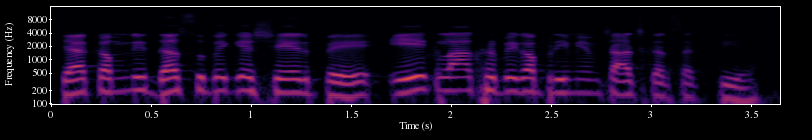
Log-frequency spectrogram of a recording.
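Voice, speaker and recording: A middle-aged Indian-accented man lecturing a classroom on law. His voice sits fairly high for a man. He mixes in English, fires questions at students and teases them. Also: fairly quick. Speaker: law teacher.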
